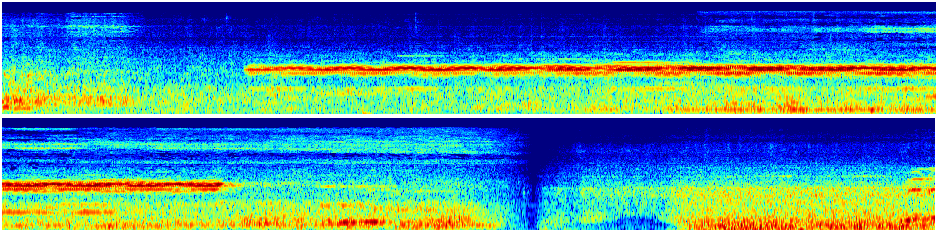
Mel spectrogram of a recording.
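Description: Station ambience with a steady, trilling two-tone electronic chime that rings for about seven seconds, starting about two seconds in, typical of a Japanese railway platform's departure or door-warning signal. Near the end the sound drops out briefly and gives way to a steady rushing noise.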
